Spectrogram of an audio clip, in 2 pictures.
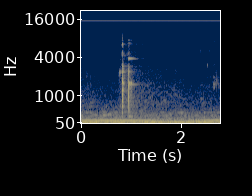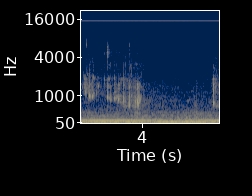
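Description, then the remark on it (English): A brief metallic clink, then coffee runs from a brass urn spigot into a cup in a few short streams, the gurgle climbing in pitch as it fills, over a steady low hum. “Just turn that brass spigot on the urn.”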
